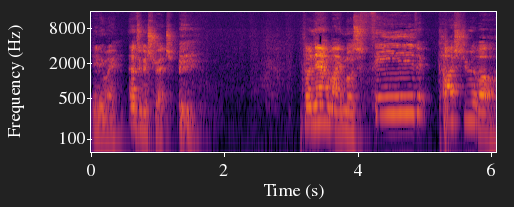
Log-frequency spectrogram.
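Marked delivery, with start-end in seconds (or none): 3.2-6.1 slow, high, sarcastic tone. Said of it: "I'm being sarcastic".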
